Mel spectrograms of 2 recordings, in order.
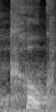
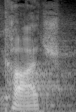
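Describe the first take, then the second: First: The name is said to sound like 'Coke'. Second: The name is said not sounding like 'Coke'. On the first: This is the family's own preferred pronunciation. "They prefer the pronunciation Coke" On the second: This is how most others with the name say it. "everyone else with the same last name ... pronounce it Koch"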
